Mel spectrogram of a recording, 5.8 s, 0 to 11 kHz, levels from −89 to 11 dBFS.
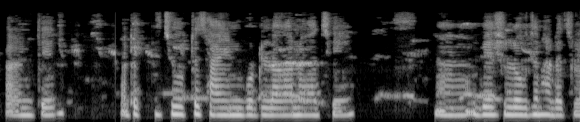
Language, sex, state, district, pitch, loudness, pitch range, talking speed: Bengali, female, West Bengal, Jhargram, 210 Hz, -17 LUFS, 195-250 Hz, 145 wpm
